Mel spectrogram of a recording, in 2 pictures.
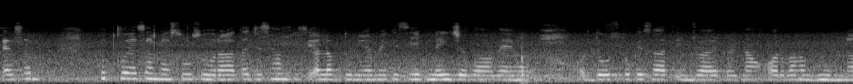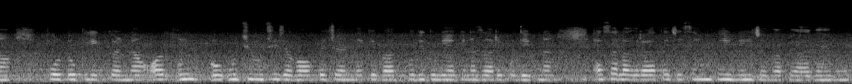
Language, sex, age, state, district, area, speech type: Urdu, female, 18-30, Uttar Pradesh, Aligarh, urban, spontaneous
